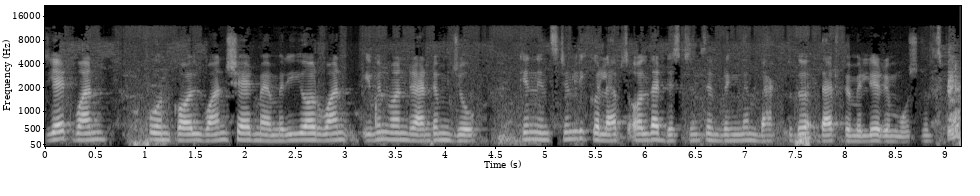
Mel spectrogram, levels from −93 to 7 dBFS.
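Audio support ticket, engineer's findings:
Speech suppressed in double talk. Speech level dips and breaks up in patches at 0.0–0.81 s, 1.44–3.19 s, 3.74–4.04 s, 5.02–5.89 s, 6.21–6.38 s and 8.07–9.16 s. Worst around 1.44–3.19 s and from 8.07 s, roughly 20 dB down; the 5.02 s stretch only mildly dipped. Likely the echo canceller's suppressor treating near-end speech as loudspeaker echo while the far end talks, and attenuating both.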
